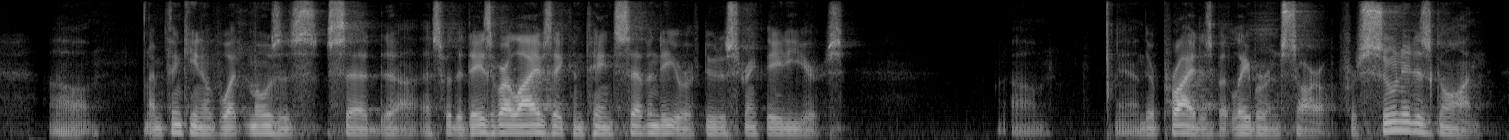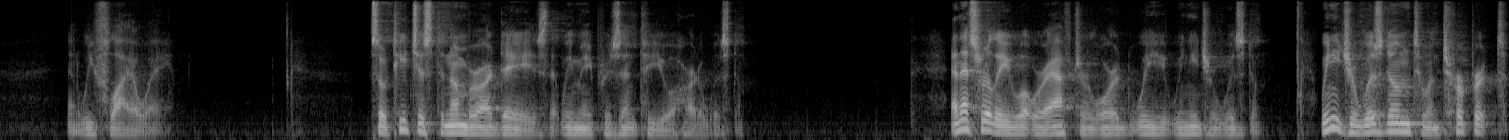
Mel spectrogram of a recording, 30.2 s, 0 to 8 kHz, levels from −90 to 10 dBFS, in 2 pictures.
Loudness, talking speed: -29 LUFS, 155 wpm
